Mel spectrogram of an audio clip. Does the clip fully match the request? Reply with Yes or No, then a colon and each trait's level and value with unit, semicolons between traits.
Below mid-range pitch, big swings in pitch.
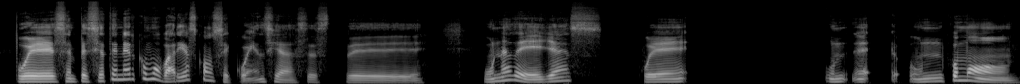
Yes: low, 130 Hz; wide, 6.9 semitones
